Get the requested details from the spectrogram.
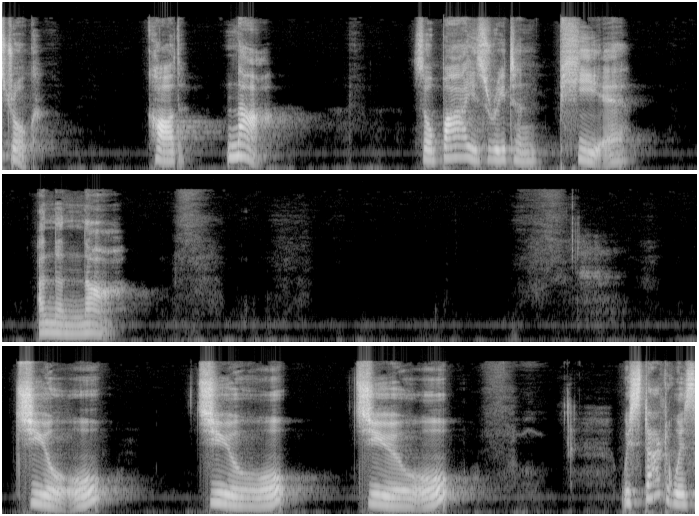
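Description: A middle-aged woman speaks slowly and clearly over an online call, pronouncing single words with pauses between them.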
